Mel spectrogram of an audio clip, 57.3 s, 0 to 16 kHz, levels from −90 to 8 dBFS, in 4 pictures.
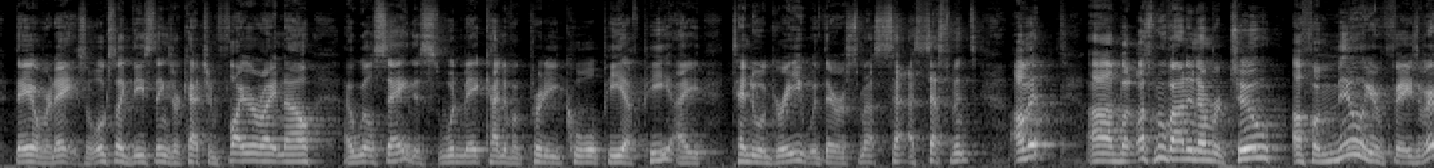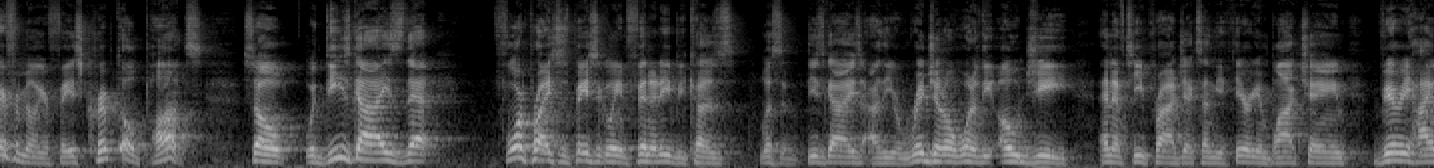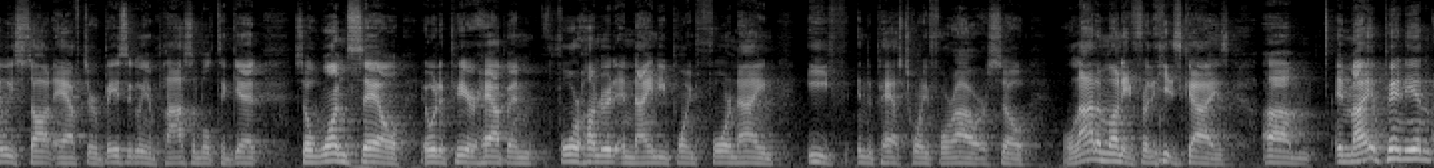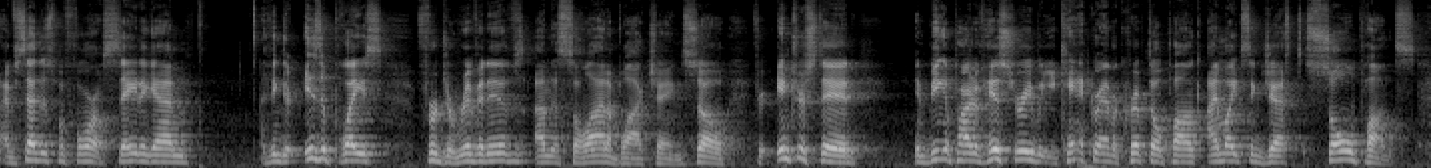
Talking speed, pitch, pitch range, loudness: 160 wpm, 145 Hz, 125-170 Hz, -28 LUFS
